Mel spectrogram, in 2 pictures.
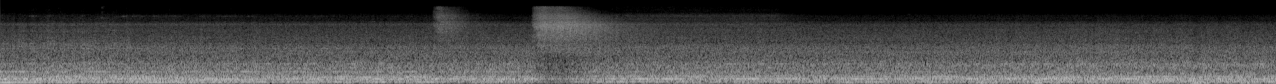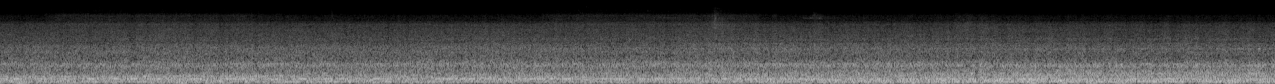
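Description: Taiwan Railways E200-class electric locomotive and its passenger coaches rolling out of the station along the platform: a steady rumble of wheels on rail under a low steady hum. Two brief hisses come about four and five seconds in.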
